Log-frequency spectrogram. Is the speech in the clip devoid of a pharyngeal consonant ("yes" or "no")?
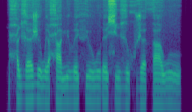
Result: no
